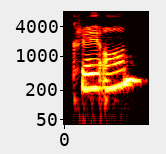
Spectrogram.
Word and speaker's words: Creon: Creon pronounced crayon.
